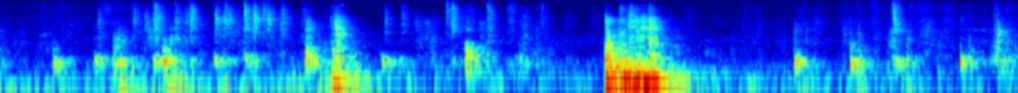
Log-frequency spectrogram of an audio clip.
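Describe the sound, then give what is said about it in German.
A door is handled and opened to let a dog out of the room, with a heavy thud or bump around the middle, amid shuffling footsteps and the light pattering movement of the dog, with no one talking. “Bevor ich zum nächsten Punkt komme, ich muss einmal den Hund aus diesem Raum lassen, weil mein Mann ist offensichtlich fertig mit seinem Call und sie tappelt hier rum und bringt mich völlig aus dem Konzept.”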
